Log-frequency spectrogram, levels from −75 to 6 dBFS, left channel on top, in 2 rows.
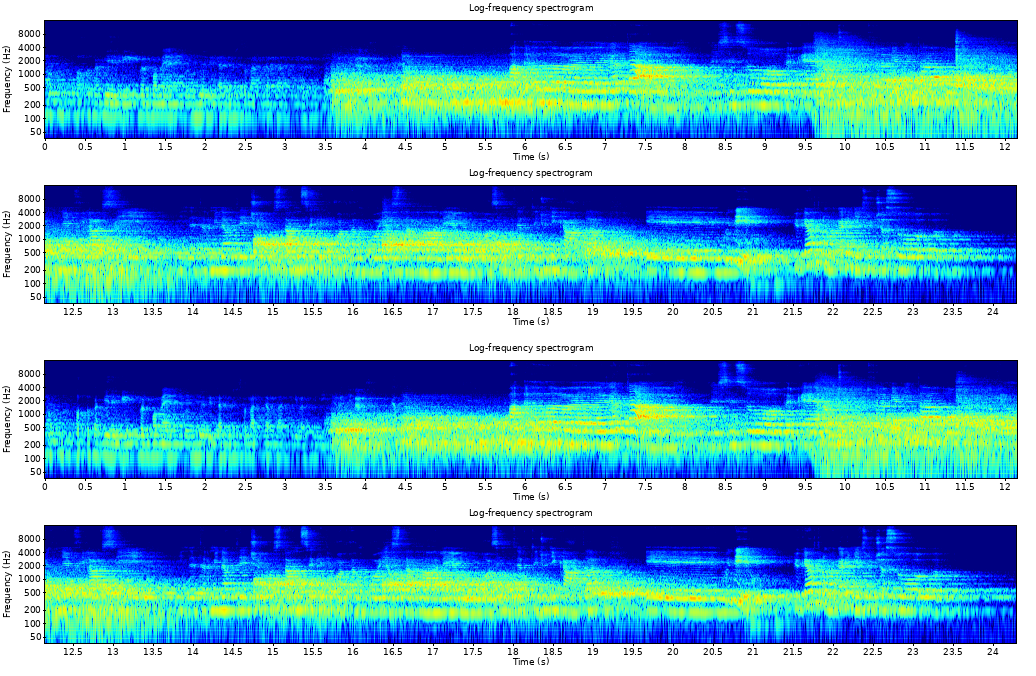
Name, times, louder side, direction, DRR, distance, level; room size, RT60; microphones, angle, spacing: voice 1, 0.2-4.6 9.5-9.7 21.0-21.1, right 1 dB, 85° right, -1 dB, 0.6 m, -36 dB
sound 1, 3.5-20.4, left 1 dB, 50° left, 0.8 m, -25 dB
voice 2, 5.8-13.5 13.8-19.3 19.7-21.0 21.5-23.3, right 1 dB, 10° right, -3 dB, 0.8 m, -25 dB
6.0 x 5.4 x 5.3 m, 2.9 s
head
